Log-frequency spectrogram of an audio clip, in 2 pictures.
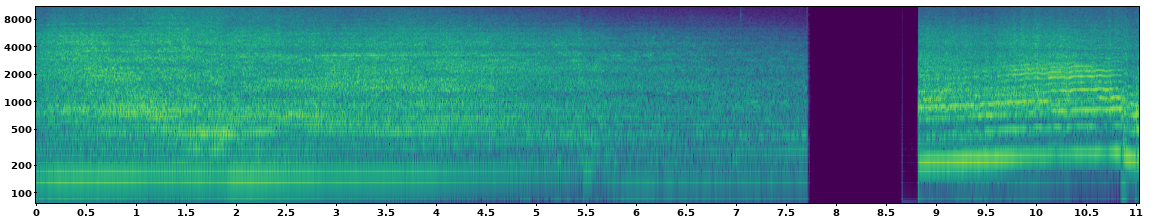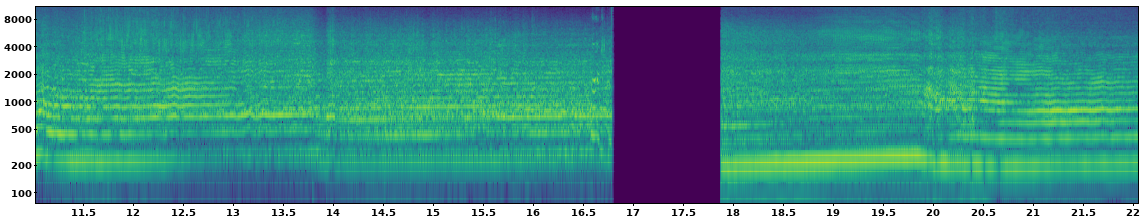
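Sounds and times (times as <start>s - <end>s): car engine revving high: 8.8s - 16.8s, 17.9s - 22.0s.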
